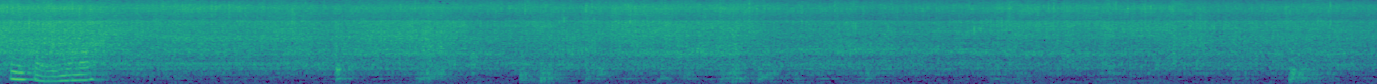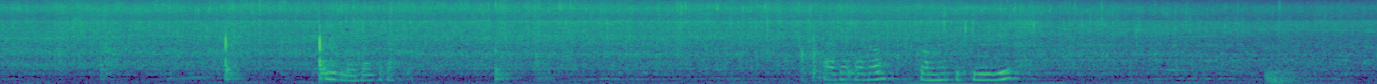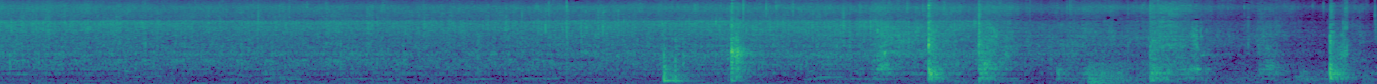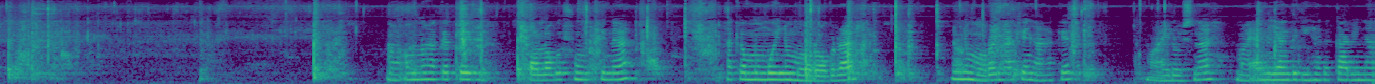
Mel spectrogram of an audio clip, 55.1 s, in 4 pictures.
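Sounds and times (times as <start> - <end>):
spatula stirring in a pan: 0.0 - 25.4, 28.6 - 52.8
chicken sizzling in oil: 0.0 - 54.5.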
